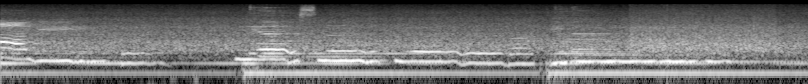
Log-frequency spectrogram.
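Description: Slow background music between sung verses of a folk song: a steady low drone, re-sounded about every three seconds, under a slow, wandering melody line.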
